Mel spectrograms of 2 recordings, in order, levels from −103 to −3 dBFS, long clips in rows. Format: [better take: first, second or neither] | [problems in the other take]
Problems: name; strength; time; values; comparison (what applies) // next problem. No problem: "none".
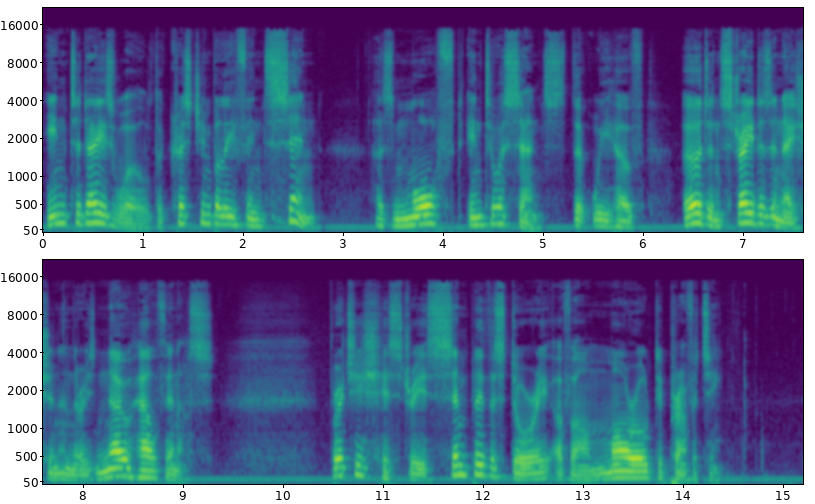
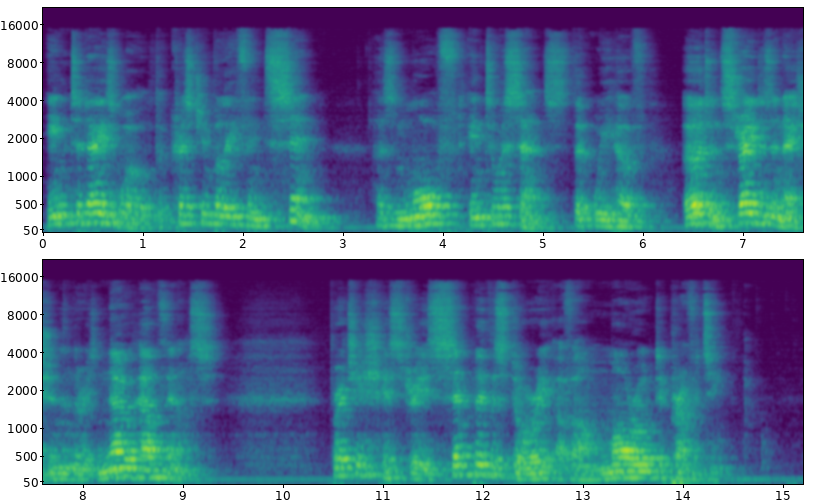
first | off-mic speech; far // room echo; slight; dies away in 0.4 s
